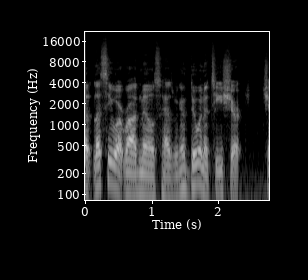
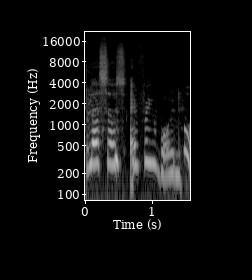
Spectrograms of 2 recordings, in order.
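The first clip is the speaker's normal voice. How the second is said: very high, tiny voice. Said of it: "[name] voice? You do?".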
